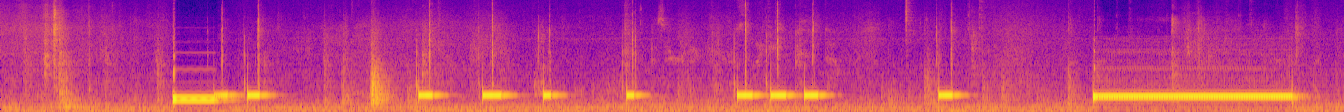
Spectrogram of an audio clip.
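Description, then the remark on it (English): A phone number is punched in on a touch-tone keypad to try a call one more time: about a dozen short, clear beeps in uneven bursts, followed by a long steady tone, with no one speaking. “We're going to try and get a hold of Bobby one more time.”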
